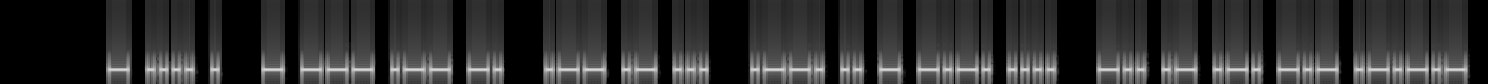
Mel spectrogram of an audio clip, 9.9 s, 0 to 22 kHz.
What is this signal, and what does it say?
Morse code, heard as a keyed tone, about 28 wpm, 700 Hz. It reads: THE TOWN WAS PITCH DARK.
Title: Sentences from Top 1300 Words 28wpm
